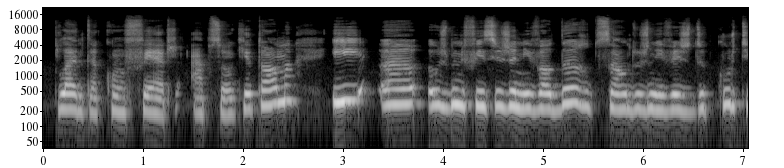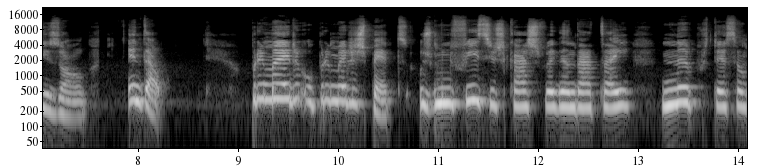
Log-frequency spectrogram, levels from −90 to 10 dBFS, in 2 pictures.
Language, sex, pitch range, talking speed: Portuguese, female, 220-285 Hz, 130 wpm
